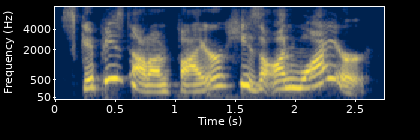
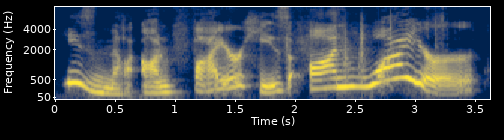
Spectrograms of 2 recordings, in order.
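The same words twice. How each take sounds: First: Put-on high playful child voice, stretching wire; a sister correcting with a sing-song lilt; little sister voice. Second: Slowed, high drawn-out wire; repeated child line. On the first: Sister teasing the family in a high sing-song. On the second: Sister repeats the line, slow and high-pitched. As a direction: say it again, stretching the last word. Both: A narrator's reading.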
